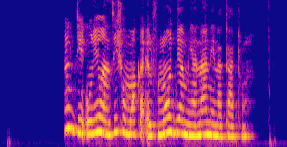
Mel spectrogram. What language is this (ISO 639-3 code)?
swa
